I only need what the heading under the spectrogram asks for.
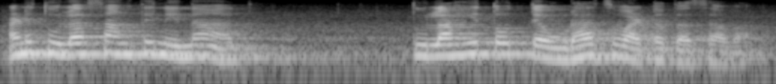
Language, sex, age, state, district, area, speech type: Marathi, female, 45-60, Maharashtra, Pune, urban, spontaneous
